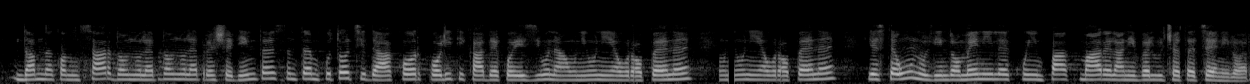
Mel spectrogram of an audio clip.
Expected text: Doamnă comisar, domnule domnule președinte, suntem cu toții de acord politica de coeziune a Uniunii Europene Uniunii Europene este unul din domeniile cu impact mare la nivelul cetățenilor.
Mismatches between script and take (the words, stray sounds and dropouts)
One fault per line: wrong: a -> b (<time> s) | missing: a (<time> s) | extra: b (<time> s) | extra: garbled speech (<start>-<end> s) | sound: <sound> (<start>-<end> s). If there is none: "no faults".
sound: dropout (7.3-7.3 s)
